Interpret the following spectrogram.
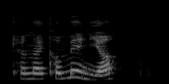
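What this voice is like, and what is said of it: Poor put-on Jamaican accent. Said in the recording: “all Jamaican. I'm going to have a horrible Jamaican accent.”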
